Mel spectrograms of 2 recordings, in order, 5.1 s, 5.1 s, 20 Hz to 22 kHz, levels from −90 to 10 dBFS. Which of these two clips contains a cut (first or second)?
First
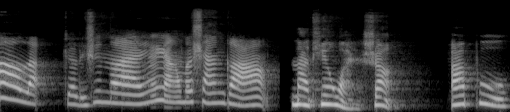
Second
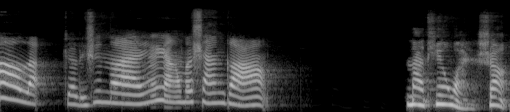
first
